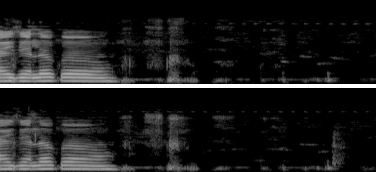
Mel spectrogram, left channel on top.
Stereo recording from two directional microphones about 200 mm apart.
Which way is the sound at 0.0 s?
35° right (ahead or behind).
